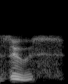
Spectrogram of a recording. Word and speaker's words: Zeus: Then there's the EU sound, which in the word Odysseus sounds like two syllables, but in Zeus sounds like one syllable.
